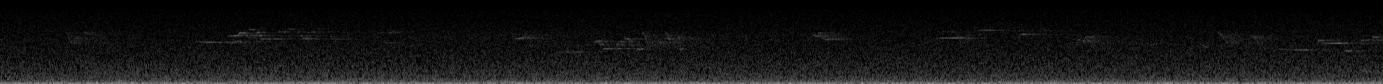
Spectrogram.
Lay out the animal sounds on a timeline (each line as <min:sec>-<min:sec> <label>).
0:00.0-0:13.8 Blue-headed Vireo (Vireo solitarius)
0:01.8-0:03.6 Hermit Thrush (Catharus guttatus)
0:05.6-0:07.0 Hermit Thrush (Catharus guttatus)
0:09.3-0:10.5 Hermit Thrush (Catharus guttatus)
0:12.7-0:13.8 Hermit Thrush (Catharus guttatus)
